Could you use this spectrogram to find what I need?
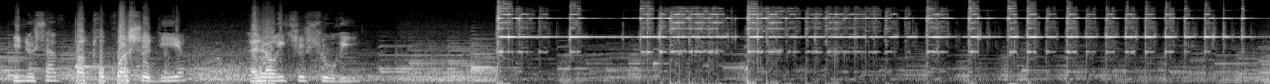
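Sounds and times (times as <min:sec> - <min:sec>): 
speech: 0:00.1 - 0:03.7
school bell ringing: 0:05.0 - 0:12.6.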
